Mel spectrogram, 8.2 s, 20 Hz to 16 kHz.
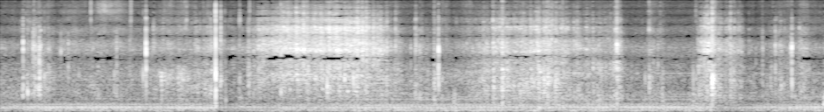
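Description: New Bright 1/24 scale toy RC truck driving over dirt and gravel: its small electric drive whirs in two louder spells around the middle, with scattered crunching clicks from stones and twigs.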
